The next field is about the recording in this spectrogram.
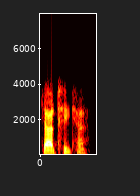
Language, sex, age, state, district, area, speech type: Hindi, male, 30-45, Bihar, Begusarai, urban, conversation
